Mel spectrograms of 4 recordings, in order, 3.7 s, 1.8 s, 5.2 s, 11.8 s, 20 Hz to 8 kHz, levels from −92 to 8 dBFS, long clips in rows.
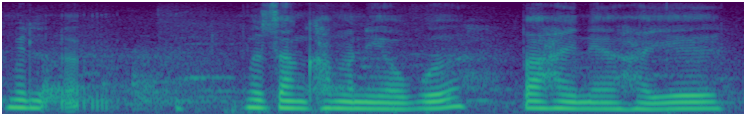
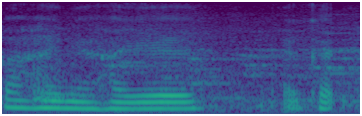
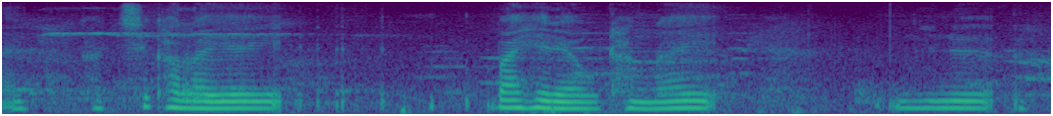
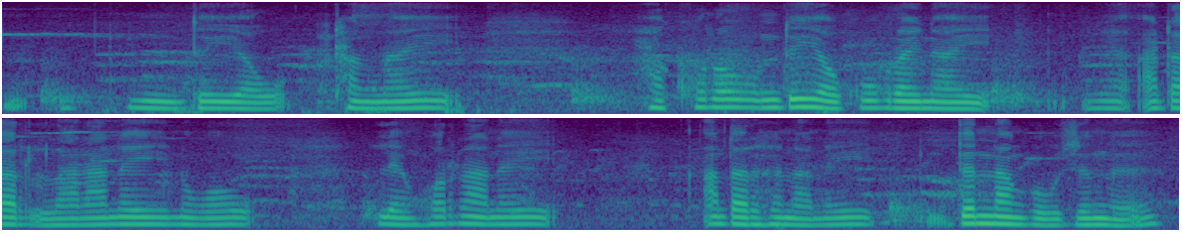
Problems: low volume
